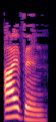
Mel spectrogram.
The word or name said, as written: Ivon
